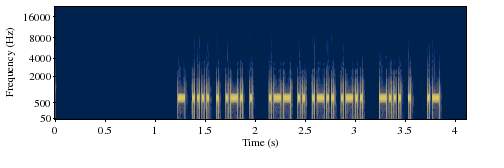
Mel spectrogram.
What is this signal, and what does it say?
Morse code, heard as a keyed tone, about 48 wpm, 700 Hz. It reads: THERE WILL BE A
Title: Sets of 4 Words 50wpm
